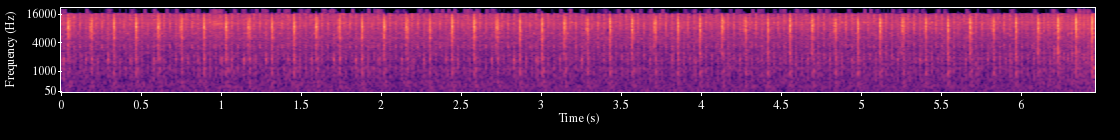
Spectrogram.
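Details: Opel 1.7 CDTI diesel (Z17DTL) at idle: sharp regular metallic ticking about three to four times a second over steady idle; engine knock, cause unknown.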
